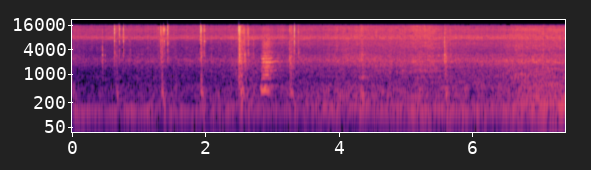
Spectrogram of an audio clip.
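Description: A vehicle engine idling with a steady low drone. A few sharp metallic clicks and taps come in the first three seconds, and a brief high-pitched toot sounds about three seconds in.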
